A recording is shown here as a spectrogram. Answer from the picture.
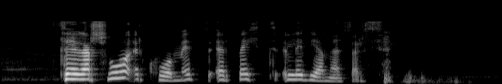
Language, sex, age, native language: Icelandic, female, 30-39, Icelandic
